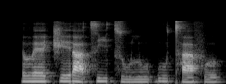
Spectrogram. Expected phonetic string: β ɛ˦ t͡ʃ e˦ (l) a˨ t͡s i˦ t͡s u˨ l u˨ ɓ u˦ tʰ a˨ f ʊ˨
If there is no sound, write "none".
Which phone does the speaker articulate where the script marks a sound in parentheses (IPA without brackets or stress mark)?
ɾ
